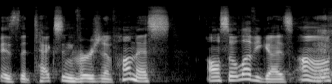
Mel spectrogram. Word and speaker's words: hummus: Anyways, fine. Hummus. – Hummus. – That's how it's pronounced.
